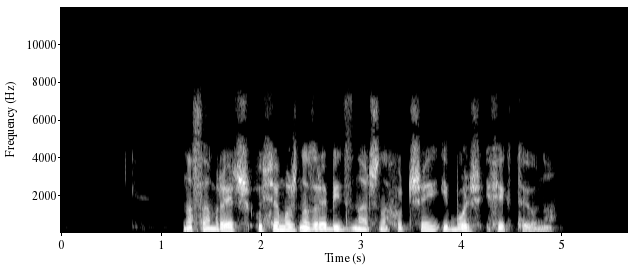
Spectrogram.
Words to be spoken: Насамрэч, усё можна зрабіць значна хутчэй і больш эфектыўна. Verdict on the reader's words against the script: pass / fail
pass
